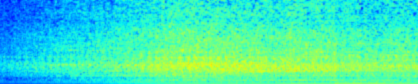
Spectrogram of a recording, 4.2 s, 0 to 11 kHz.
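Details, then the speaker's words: Datsun B310 Sunny Coupe with an SR20DET swap, engine run up during the build: an even, steady idle that firms up slightly, with no misses or knocks and a faint fuel pump hum that is now much quieter. Idle is normal. "again lovely that runs nice"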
